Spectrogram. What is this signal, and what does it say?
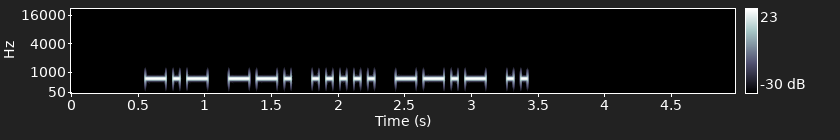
Morse code, heard as a keyed tone, about 23 wpm, 700 Hz. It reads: KG5QI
